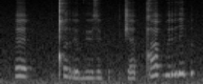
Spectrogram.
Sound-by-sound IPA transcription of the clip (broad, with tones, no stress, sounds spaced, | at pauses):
ɛ˦ | ǃʼ ə˦˨ r ʏ˨ b yː˨ z y˨ p | t͡ʃ ɛː˨ p ɡ͡ǃ aː˦ p b ʏ˦ r ɪː˦ p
